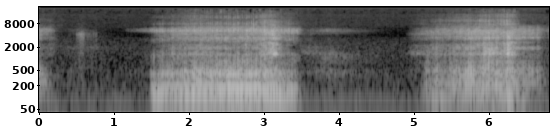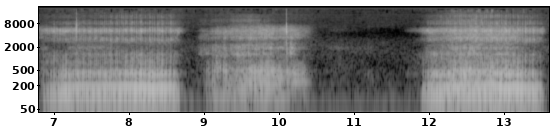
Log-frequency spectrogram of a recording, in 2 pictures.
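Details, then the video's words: A four-year-old Rottweiler snoring while asleep indoors: deep, rumbling breaths about two seconds long, four loud snores separated by quiet pauses of one to two seconds. "The snoring rottweiler"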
